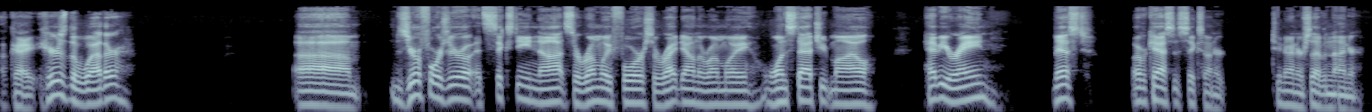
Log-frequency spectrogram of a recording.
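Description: Over a video call from a small room in his home, a forties-aged ex-fighter and airline pilot hosts, explaining things casually and conversationally with plenty of pilot jargon. His mid-range, darkish voice is unhurried and broken by long pauses. The recording is dry and clean, studio-like.

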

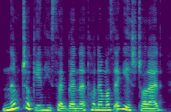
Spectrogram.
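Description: A woman voicing a confident, warm young woman who runs a catering business, in an audiobook. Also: medium pitch, animated, close to an everyday voice. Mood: warm brisk. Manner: brisk, encouraging.

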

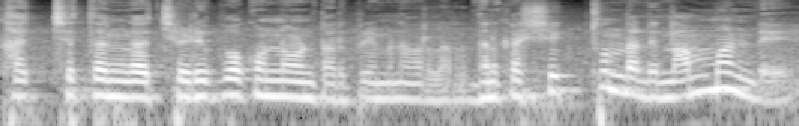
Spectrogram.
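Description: Man preaching, high voice, pleading rhetorical questions, sudden rises and drops, faint background hiss. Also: fairly even intonation, fast talker, creaky. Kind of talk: sermon.

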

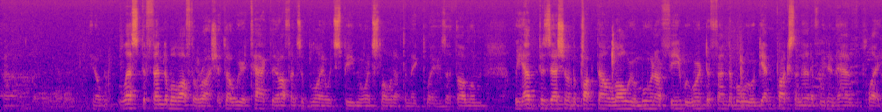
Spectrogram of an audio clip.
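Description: Fast and level in tone, with a medium pitch, a head hockey coach in his forties answers postgame questions openly and says "you know" often. Background noise fills the press room with a backdrop, and the table mic is far from him.

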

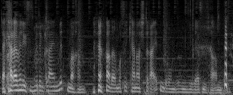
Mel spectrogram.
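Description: Chatting and teasing his friends while they play a game together, this let's play gamer jokes and rambles casually. His voice runs on the low side with lively intonation and a quick pace, carried over voice chat with faint music in the background.

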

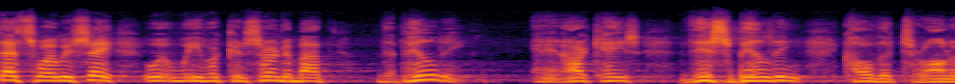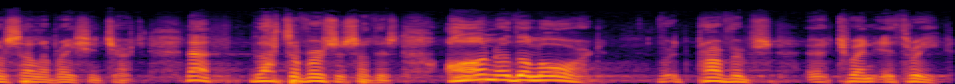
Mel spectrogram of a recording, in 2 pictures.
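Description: A man's voice: a little high, slightly rough. Preaching man in a reverberant church hall. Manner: conversational preaching that rises to loud emphatic peaks. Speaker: pastor. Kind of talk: sermon. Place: church sanctuary. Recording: distant hall reverb, dull sound.

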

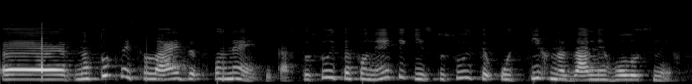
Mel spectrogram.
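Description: A woman's voice: a little high, normal speed. A woman teaching French, explaining patiently and repeating each word so students can follow. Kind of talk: online language lesson. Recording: dull lo-fi sound.

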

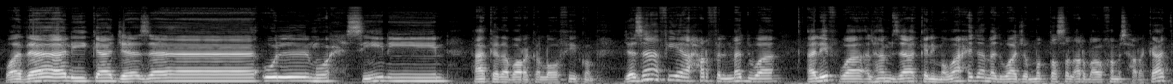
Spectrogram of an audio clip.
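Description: A man teaching Quran recitation. He explains each letter and sound, recites slowly to demonstrate and corrects common mistakes. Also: medium pitch. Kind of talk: recitation lesson with slow demonstrations.

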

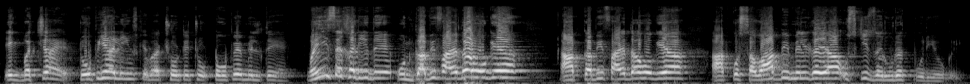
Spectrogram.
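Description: A middle-aged woman with a slightly high voice delivers a religious talk to a gathering of women. She speaks earnestly and exhorts her listeners, repeating key phrases for emphasis.

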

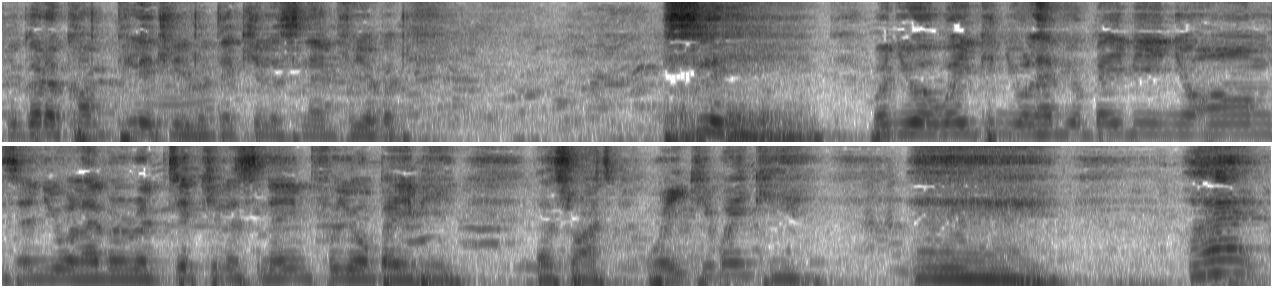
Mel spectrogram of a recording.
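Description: A man's voice: a little high, fast talker, dark tone, faint music behind. A man performing as a stage hypnotist, coaxing volunteers with commands and countdowns at a live show. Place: live show venue with audience.

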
